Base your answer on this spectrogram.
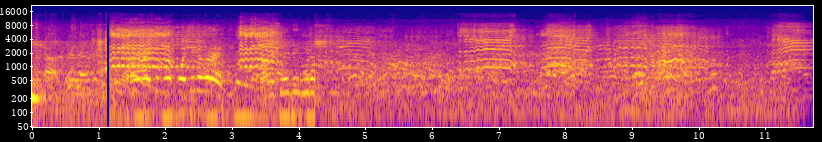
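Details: Goats being handed out to widowed and needy women in Basail, Bangladesh, bleating repeatedly: wavering, nasal cries in bursts every second or two, amid a crowd of people talking.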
